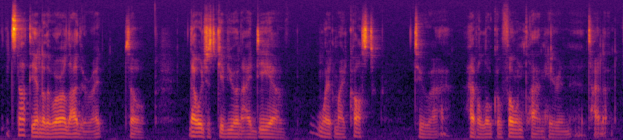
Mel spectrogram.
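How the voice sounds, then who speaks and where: A young man from Sweden talking casually to camera in a travel vlog, chatty and relaxed, with frequent filler sounds. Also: on the low side. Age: young adult. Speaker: travel vlogger.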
